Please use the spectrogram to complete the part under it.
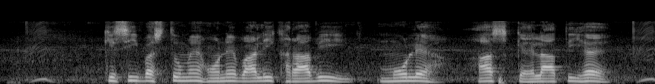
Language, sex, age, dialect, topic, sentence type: Hindi, male, 25-30, Kanauji Braj Bhasha, banking, statement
